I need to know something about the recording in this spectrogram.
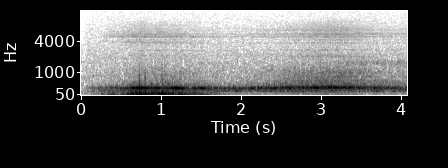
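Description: A low ambient drone fades in from silence. A deep rumble swells about half a second in and eases by the middle, over a steady low hum that carries on.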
